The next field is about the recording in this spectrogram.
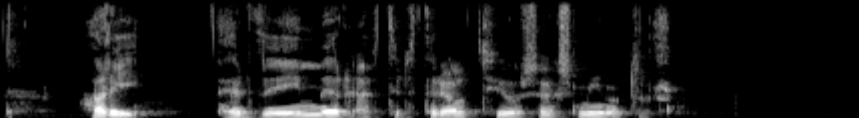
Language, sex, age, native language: Icelandic, male, 50-59, Icelandic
